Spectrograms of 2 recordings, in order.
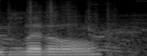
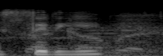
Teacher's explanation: we say our T's with a D sound, like most people say little and they pronounce the T's, but we just say little, and we don't say city, we say city.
